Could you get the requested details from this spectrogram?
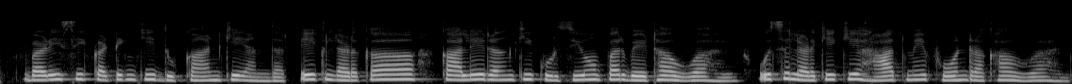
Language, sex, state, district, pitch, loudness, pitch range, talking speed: Hindi, female, Maharashtra, Nagpur, 210 Hz, -24 LUFS, 190-225 Hz, 145 wpm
